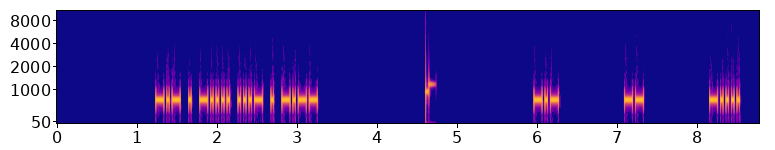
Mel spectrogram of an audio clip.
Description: Morse code, heard as a keyed tone, about 36 wpm, 700 Hz. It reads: K E 6 V E Y K M 6
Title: USA Call Signs - 6 Characters - 8x Character Spacing - 35wpm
